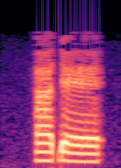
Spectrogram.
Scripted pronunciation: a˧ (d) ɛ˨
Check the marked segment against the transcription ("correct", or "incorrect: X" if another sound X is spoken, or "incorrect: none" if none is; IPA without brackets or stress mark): incorrect: ɗ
